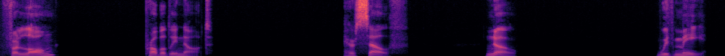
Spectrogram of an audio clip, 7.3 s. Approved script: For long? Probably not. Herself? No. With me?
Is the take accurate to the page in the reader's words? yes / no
yes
